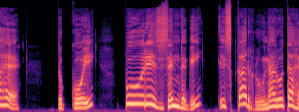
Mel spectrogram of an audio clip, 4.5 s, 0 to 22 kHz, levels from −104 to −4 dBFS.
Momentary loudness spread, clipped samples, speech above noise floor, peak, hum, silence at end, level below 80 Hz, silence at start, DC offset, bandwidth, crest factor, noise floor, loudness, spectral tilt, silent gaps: 11 LU; under 0.1%; 28 dB; -10 dBFS; none; 0 s; -62 dBFS; 0 s; under 0.1%; 19.5 kHz; 12 dB; -49 dBFS; -21 LUFS; -6 dB/octave; none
